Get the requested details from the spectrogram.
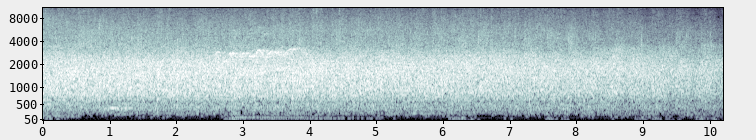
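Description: Sustained crowd applause at a live recording, called for by the host, fills the whole stretch, a dense, steady wash of many hands clapping at an even loudness with no voices standing out.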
